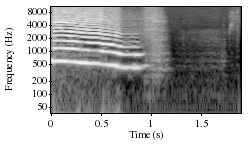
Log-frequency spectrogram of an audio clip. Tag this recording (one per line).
tenor-sax
saxophone
woodwind
jazz
sax
vst
sampled-instruments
